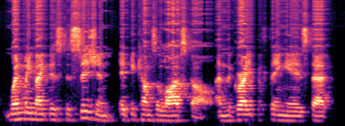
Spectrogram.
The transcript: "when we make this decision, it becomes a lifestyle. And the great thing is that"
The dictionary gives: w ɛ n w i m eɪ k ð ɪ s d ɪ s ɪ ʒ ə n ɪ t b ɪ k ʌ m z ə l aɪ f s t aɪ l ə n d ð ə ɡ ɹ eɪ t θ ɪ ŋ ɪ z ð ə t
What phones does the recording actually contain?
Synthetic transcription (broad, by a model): w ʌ n w i m eɪ k ð ɪ s d ɪ s ɪ ʒ ə n ɪ t b ɪ k ʌ m z ə l aɪ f s t aɪ l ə n ð ə ɡ ɹ eɪ t θ ɪ ŋ ɪ z ð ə t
